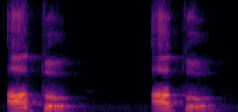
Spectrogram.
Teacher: تو حروف مستعلیہ میں سے ہے، اسے ہم پر بھی پڑھیں گے اور ساتھ آواز بھی اس کی لوٹے گی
